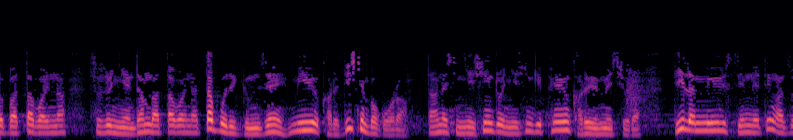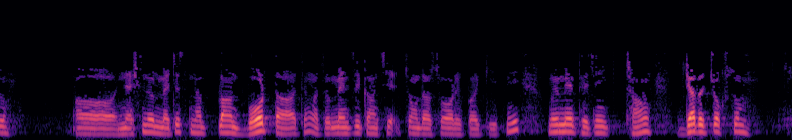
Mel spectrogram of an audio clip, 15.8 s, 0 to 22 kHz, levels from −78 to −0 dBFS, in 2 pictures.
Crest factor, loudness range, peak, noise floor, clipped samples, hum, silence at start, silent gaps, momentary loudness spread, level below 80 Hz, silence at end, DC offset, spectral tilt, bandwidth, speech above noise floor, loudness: 22 dB; 5 LU; -10 dBFS; -67 dBFS; under 0.1%; none; 0 s; none; 12 LU; -72 dBFS; 0.4 s; under 0.1%; -6.5 dB/octave; 5.8 kHz; 37 dB; -31 LUFS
